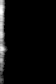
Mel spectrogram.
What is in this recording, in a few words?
ui hover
